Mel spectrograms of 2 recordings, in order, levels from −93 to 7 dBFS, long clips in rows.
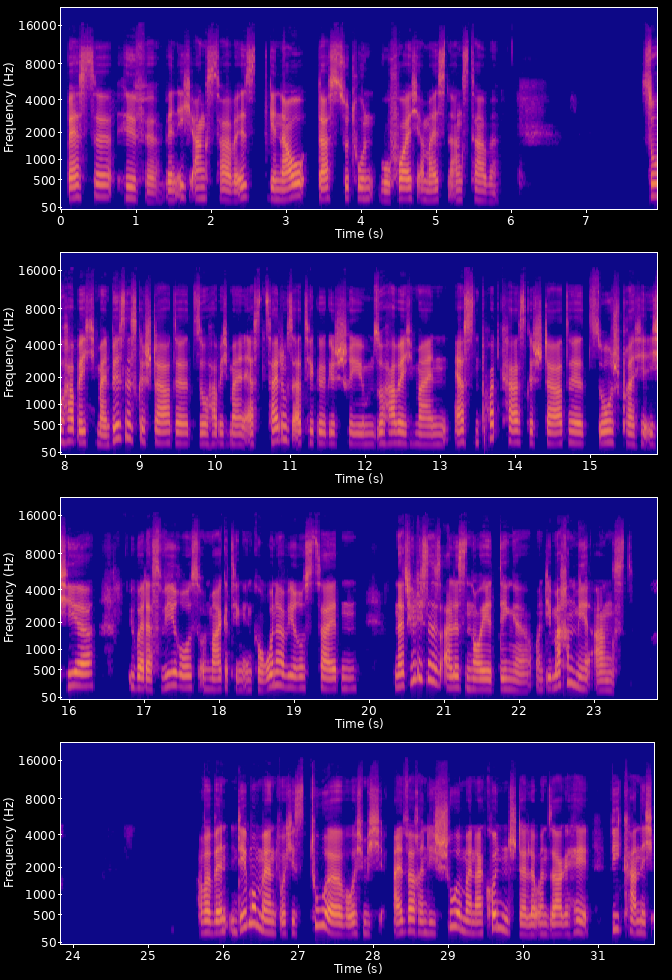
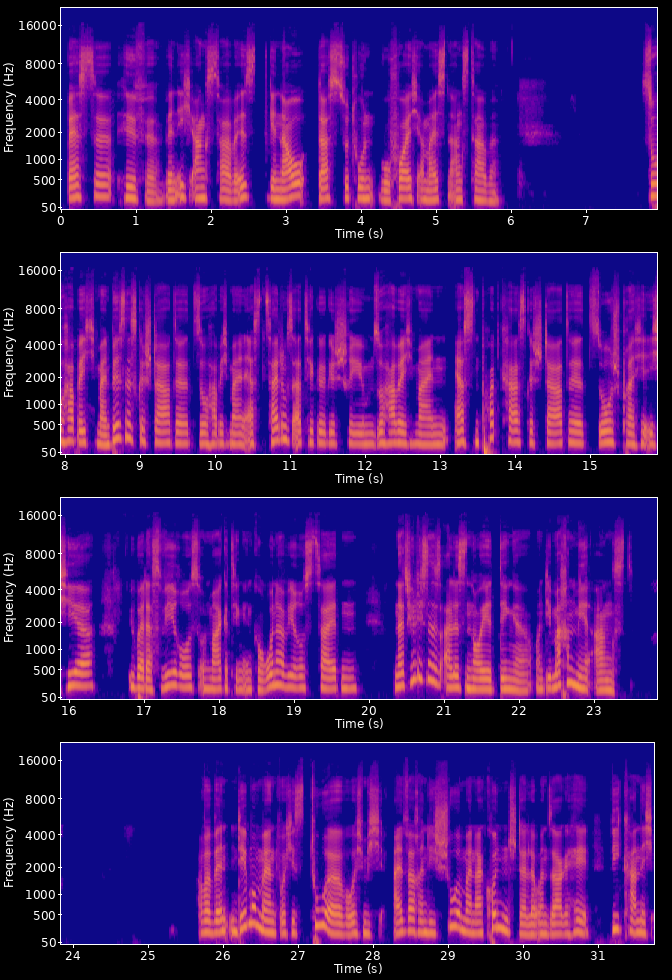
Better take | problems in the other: second | thin; very; fading below 400 Hz

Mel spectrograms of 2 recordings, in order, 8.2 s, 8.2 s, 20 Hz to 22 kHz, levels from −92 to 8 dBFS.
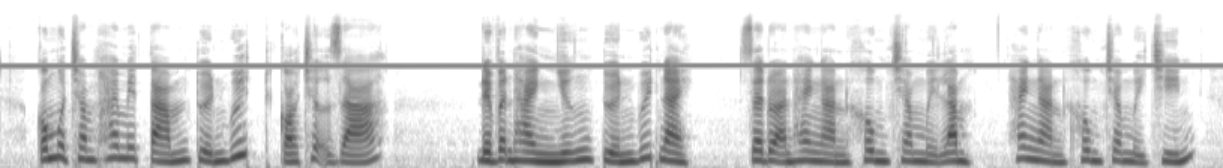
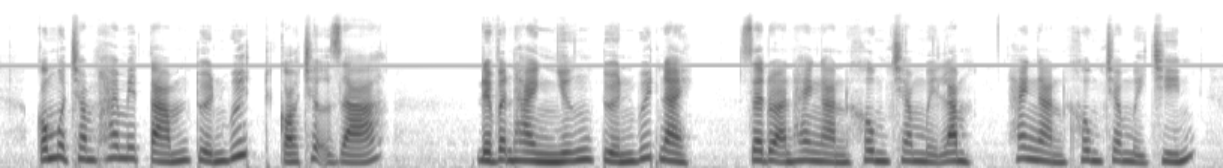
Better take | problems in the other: second | high-pitched whine; loud; throughout; 4.5 kHz, 9 dB below the speech; faint in the second

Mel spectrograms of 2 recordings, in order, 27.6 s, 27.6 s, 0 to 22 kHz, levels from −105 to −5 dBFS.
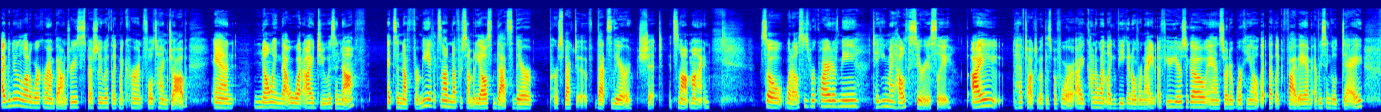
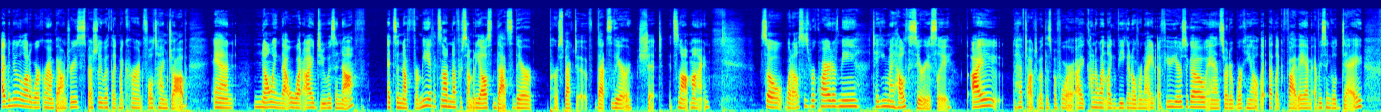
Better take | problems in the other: second | thin; very; fading below 400 Hz

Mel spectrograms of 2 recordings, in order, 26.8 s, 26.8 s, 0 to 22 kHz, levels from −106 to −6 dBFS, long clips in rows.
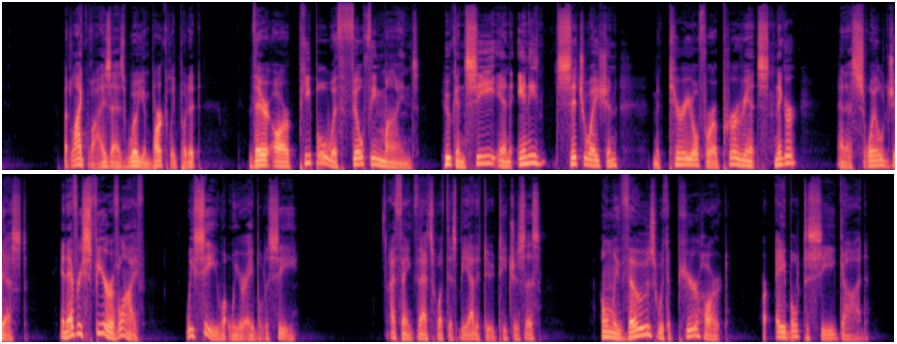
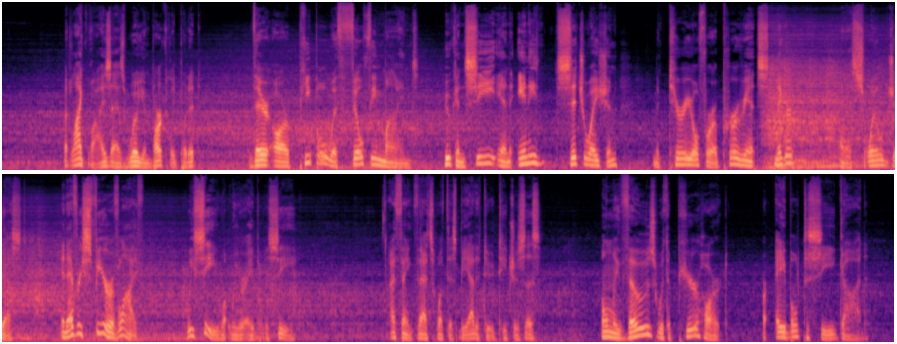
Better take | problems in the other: first | traffic noise; noticeable; throughout; 15 dB below the speech

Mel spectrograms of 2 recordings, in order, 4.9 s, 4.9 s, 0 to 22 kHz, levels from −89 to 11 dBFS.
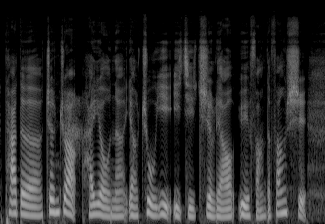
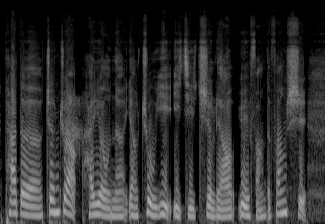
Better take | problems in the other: first | distortion; slight; 6% of the sound clipped

